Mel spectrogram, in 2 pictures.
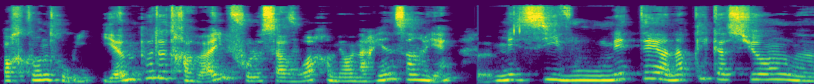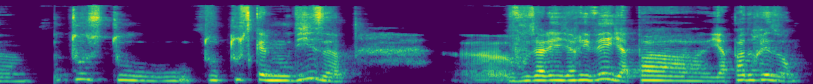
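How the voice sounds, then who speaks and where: A woman's voice: medium pitch, darkish tone. A middle-aged woman with a southern French accent, a guest on a live podcast interview who stumbles over and repeats her words as she talks earnestly. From southern France. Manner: halting, repeats words, heartfelt. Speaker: guest, business owner.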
